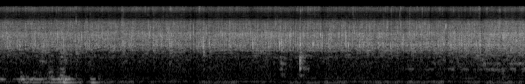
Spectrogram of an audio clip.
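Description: Vegetables stir-frying with oyster sauce in a pan give a steady, close sizzle and hiss that runs without a break, with a few faint scrapes of stirring and no talking.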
